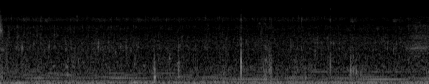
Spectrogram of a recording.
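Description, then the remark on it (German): A soft, continuous babble of river water bubbling and splashing beside a riverbank flows steadily, with a few brief splashes and drips standing out now and then. No one speaks. “Du schlenderst am Flussufer entlang und kannst zusehen, wie das Wasser neben dir sprudelt und plätschert.”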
